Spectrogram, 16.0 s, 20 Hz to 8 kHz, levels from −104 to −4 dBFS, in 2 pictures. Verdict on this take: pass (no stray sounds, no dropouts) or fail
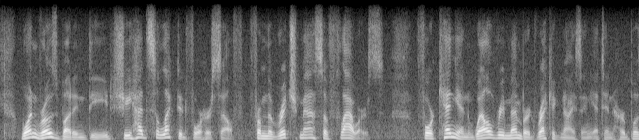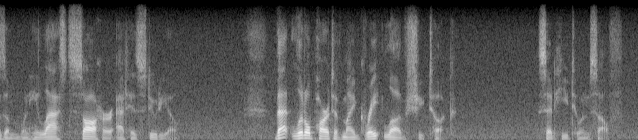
pass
